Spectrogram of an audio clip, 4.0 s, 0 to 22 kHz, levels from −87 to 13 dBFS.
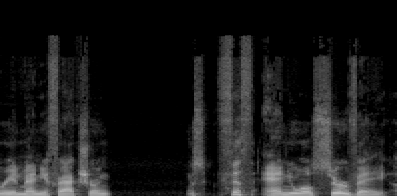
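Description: At 1.03 s the speech stops moving forward. For the next 0.84 s, until 1.89 s, the last sound is stretched out as a fading buzzy hiss. There is no true silence in the gap. This is a call audio freeze. Packets were likely held up in transit, so the jitter buffer ran dry and the receiver filled the wait. When the speech resumes, it picks up where it left off. Nothing is lost. Everything after simply arrives about 840 ms late.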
